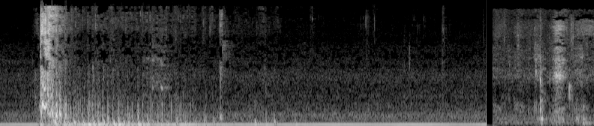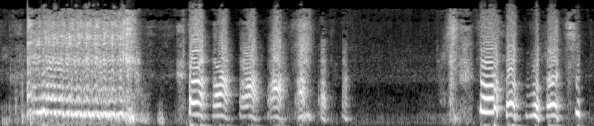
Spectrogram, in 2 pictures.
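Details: Dog sneezing repeatedly: a sharp sneeze burst and a longer snorting blast, then quick runs of short, rhythmic, squeaky puffs; sneezing.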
